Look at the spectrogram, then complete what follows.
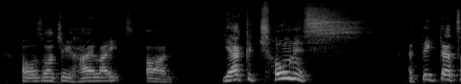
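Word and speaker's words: Jakučionis: I was home, I was watching highlights on Yakachonis.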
